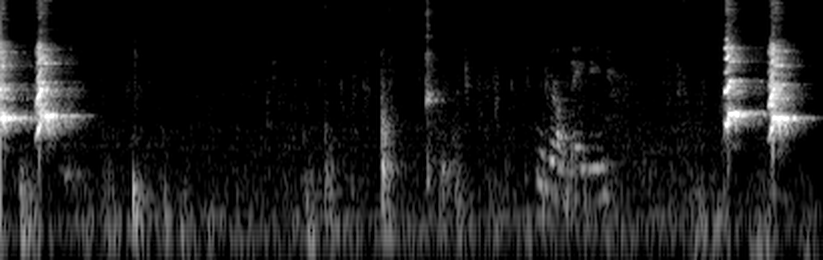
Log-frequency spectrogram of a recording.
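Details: Cavalier King Charles Spaniel puppies raised indoors in a home puppy pen give sharp, high yips: a quick pair near the start and another pair at the end, with fainter soft sounds and a brief murmur in the quiet between.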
